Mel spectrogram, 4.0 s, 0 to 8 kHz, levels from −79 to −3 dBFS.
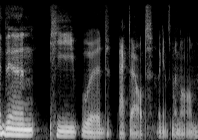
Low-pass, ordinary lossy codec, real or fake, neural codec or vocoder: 7.2 kHz; MP3, 64 kbps; fake; codec, 16 kHz, 16 kbps, FreqCodec, smaller model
